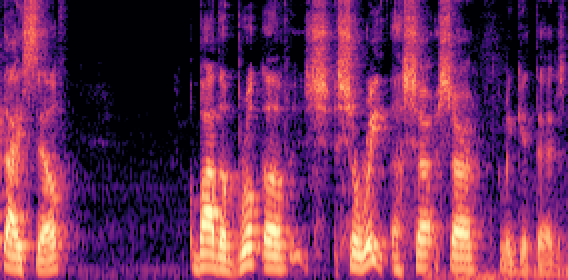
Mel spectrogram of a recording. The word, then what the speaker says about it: Cherith: eastward, and hide thyself by the brook of Sharit. Let me get that just to make sure I pronounce it correctly. Cherith.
